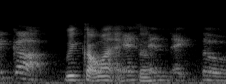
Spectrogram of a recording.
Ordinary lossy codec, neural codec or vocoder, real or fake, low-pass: none; none; real; 7.2 kHz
